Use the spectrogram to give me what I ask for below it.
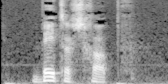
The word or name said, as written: beterschap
